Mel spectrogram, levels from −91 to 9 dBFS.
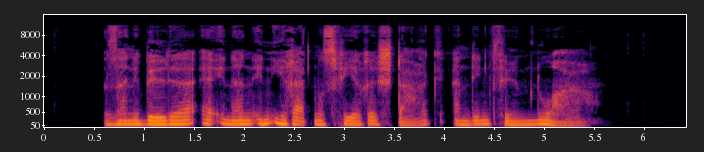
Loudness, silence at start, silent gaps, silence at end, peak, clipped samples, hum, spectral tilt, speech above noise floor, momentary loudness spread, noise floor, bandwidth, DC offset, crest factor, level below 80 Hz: -24 LUFS; 0.6 s; none; 0.95 s; -6 dBFS; under 0.1%; none; -6 dB/octave; 57 dB; 12 LU; -80 dBFS; 11.5 kHz; under 0.1%; 18 dB; -46 dBFS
